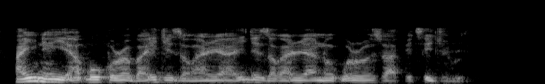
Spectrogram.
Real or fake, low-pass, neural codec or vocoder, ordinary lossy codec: fake; 5.4 kHz; vocoder, 44.1 kHz, 128 mel bands, Pupu-Vocoder; AAC, 48 kbps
